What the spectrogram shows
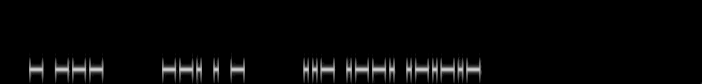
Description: Morse code, heard as a keyed tone, about 27 wpm, 700 Hz. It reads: TO GET UP.
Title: 2x Word-Spacing - Sentences from Top 500 Words - 28wpm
